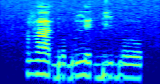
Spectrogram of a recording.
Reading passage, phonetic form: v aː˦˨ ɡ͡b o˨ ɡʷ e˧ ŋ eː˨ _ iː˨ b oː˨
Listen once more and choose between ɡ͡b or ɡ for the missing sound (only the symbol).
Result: ɡ͡b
